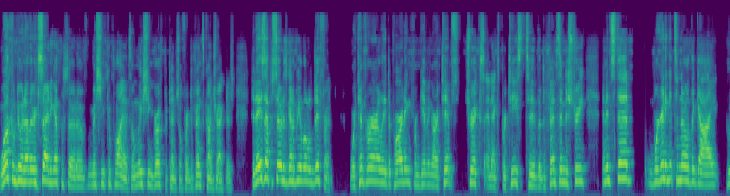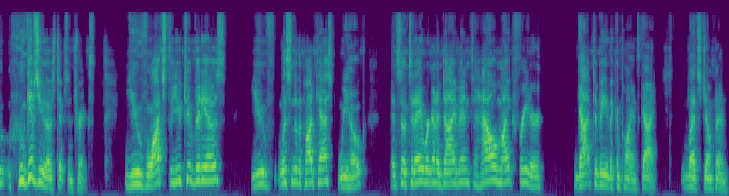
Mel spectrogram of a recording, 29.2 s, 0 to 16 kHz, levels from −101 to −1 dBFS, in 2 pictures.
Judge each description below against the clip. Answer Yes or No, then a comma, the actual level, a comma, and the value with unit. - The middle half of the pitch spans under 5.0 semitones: No, average, 5.3 semitones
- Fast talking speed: No, average, 180 wpm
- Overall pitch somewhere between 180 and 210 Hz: Yes, medium, 185 Hz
